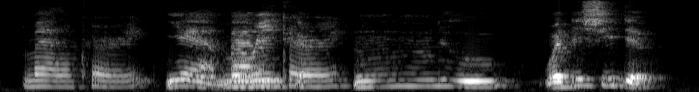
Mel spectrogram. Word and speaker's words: Curie: Because, and he was saying women in the world And you were saying Madame Curry. Am I saying it right? Madame Curry. Yeah, Marie Curie.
